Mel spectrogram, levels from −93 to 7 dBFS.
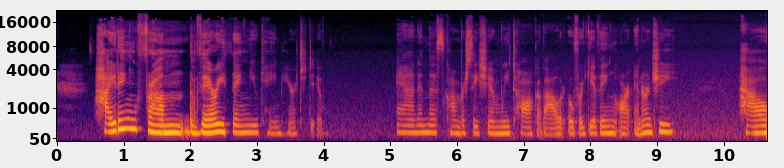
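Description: From 5.09 to 9.38 s, automatic gain rising: the input level had fallen by about 18 dB, and the gain control answered by slowly pushing its gain up by about 9 dB over those four seconds. The speech and the room noise beneath it swell together, so the background audibly climbs along with the voice. The level change at around two and a half seconds, by contrast, is the talker moving relative to the microphone.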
